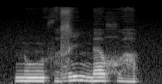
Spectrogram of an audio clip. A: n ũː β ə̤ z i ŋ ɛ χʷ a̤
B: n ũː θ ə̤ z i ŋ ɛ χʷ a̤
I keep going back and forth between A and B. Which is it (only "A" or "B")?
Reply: B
